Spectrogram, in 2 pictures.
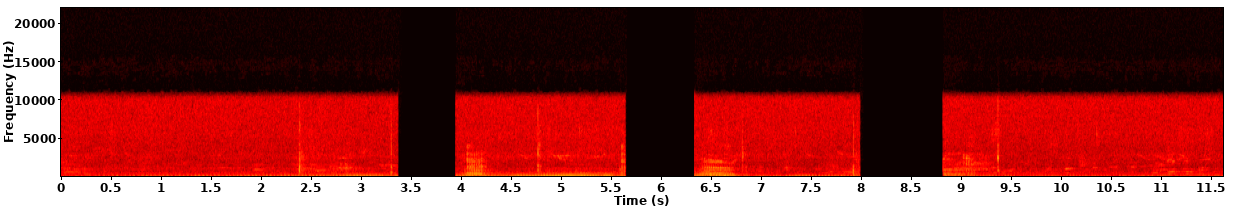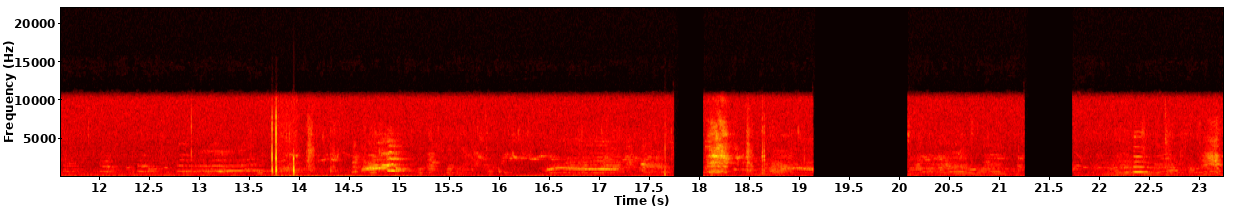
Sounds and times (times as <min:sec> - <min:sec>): Pig: 0:04.0 - 0:04.3, 0:08.8 - 0:09.4, 0:16.5 - 0:19.2, 0:22.0 - 0:23.2
Bird: 0:09.2 - 0:19.2
Speech: 0:10.7 - 0:13.8, 0:20.1 - 0:21.3, 0:22.0 - 0:23.2.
